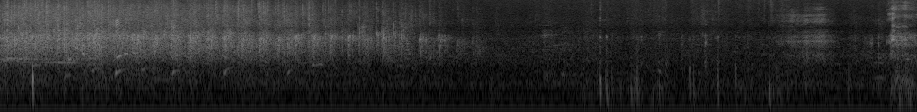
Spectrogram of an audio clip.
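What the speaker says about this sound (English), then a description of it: "Please give a round of applause." Audience applause at a foreign policy conference closing plenary in Indonesia, fairly loud at first and then thinning out to scattered claps after several seconds, with a constant low hum underneath.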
